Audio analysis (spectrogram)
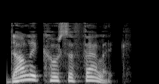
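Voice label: "dolichocephalic", British English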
